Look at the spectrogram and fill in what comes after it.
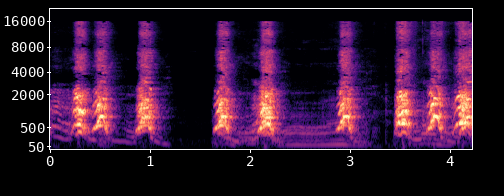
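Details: A female Siberian Husky angry at a Belgian Malinois husky mix that crossed a line gives short, harsh, repeated barks and yelps while showing her mean bitey face.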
